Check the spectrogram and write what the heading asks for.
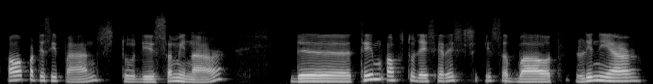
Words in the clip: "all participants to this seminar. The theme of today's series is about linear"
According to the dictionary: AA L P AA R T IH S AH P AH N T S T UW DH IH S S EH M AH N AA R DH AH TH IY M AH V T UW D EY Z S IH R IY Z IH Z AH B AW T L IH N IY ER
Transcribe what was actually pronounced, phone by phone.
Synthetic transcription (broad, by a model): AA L P AA R T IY S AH P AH N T S T UW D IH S S EH M AH N AA R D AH T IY M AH F T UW D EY S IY R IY S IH S AH B AW T L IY N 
